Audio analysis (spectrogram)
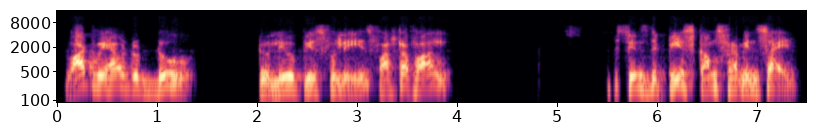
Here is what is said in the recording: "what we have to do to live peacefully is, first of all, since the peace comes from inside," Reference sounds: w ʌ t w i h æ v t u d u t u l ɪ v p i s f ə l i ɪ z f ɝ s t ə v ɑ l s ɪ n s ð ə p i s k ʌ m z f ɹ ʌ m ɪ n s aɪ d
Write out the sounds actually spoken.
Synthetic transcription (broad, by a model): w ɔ t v i h æ v t u d u t u l ɪ v p i s f ə l i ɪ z f ɝ s t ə f ɑ l s ɪ n s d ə p i s k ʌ m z f ɹ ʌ m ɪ n s aɪ d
